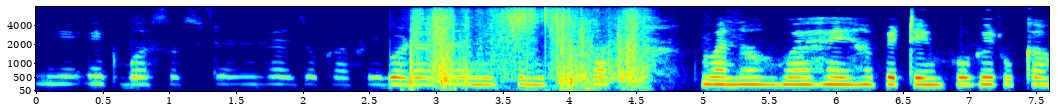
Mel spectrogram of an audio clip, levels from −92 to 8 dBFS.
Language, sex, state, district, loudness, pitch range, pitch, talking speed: Magahi, female, Bihar, Gaya, -20 LUFS, 245-260 Hz, 250 Hz, 160 wpm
